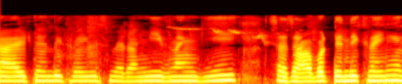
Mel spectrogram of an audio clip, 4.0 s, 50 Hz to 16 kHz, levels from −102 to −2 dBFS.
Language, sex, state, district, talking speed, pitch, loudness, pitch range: Hindi, female, Uttar Pradesh, Deoria, 150 wpm, 200 Hz, -14 LUFS, 195-210 Hz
